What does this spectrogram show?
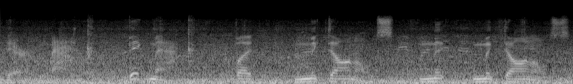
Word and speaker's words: McDonald's: But McDonald's. Sometimes you don't even pronounce the C. McDonald's. McDonald's.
